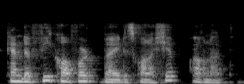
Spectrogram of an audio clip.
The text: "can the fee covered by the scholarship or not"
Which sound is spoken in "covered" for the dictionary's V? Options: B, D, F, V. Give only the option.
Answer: F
